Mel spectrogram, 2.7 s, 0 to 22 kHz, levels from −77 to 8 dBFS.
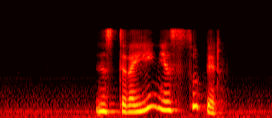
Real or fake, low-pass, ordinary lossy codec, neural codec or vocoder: fake; none; none; codec, 16 kHz, 0.3 kbps, FocalCodec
